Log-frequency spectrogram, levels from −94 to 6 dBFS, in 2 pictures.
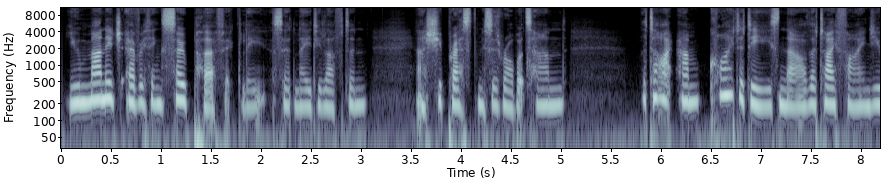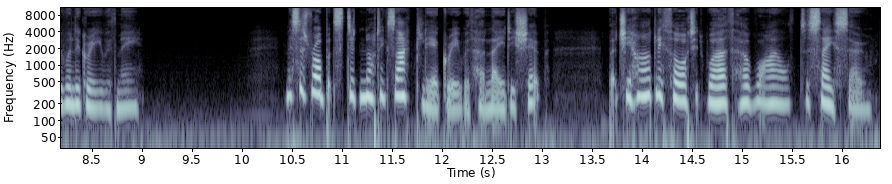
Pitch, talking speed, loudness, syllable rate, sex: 200 Hz, 180 wpm, -21 LUFS, 5.5 syllables/s, female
